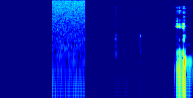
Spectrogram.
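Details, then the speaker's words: Polyphonic wheeze, several musical tones sounding together, simultaneous or staggered, characteristic of bronchial asthma; a brief musical wheeze heard on chest auscultation. "ονομάζεται πολυφωνικός συριγμός ο πολυφωνικός συριγμός είναι χαρακτηριστικός του βροχικο άσθματος"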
